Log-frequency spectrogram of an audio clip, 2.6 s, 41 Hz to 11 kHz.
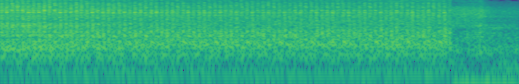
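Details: BMW M550d F10 diesel, parked 5–6 months, after coolant-leak repair (water flange): constant idle clatter with no surges, misses or knocks before it cuts off; normal idle.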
